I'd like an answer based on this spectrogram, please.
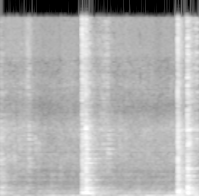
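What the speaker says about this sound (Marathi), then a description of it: "कांदा जास्त फ्राय करायचं नाही आहे" Sliced onions frying in a pan for khichdi, a faint steady sizzle broken by two brief scraping stirs, with no talk.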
